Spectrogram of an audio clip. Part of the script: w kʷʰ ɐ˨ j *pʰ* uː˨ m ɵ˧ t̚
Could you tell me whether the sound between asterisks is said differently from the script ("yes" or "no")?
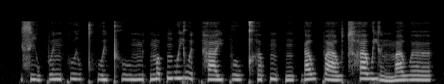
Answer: no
